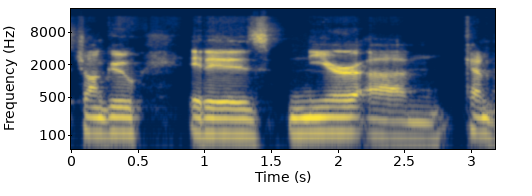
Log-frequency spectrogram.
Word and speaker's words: Canggu: I finally got the pronunciation on this. It is Canggu.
